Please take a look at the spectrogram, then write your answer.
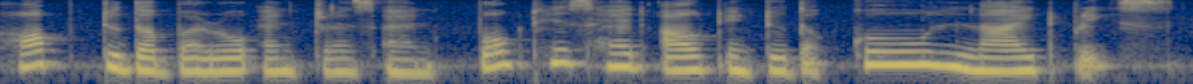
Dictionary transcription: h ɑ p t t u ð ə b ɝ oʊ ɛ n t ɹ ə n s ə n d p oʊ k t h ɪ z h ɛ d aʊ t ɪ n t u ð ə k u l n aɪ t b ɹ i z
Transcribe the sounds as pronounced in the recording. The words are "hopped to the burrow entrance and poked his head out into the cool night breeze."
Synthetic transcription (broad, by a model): h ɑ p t t u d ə b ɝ oʊ ɛ n t ɹ ə n s ə n d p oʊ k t h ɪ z h ɛ d aʊ t ɪ n t u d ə k u l n aɪ t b ɹ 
